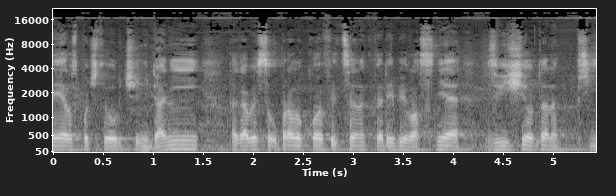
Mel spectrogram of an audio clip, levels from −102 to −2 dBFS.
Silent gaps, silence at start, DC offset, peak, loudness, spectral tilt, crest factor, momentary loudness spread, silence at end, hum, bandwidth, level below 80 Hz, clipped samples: none; 0 s; under 0.1%; -6 dBFS; -23 LUFS; -2.5 dB/octave; 18 dB; 8 LU; 0 s; none; over 20 kHz; -56 dBFS; under 0.1%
